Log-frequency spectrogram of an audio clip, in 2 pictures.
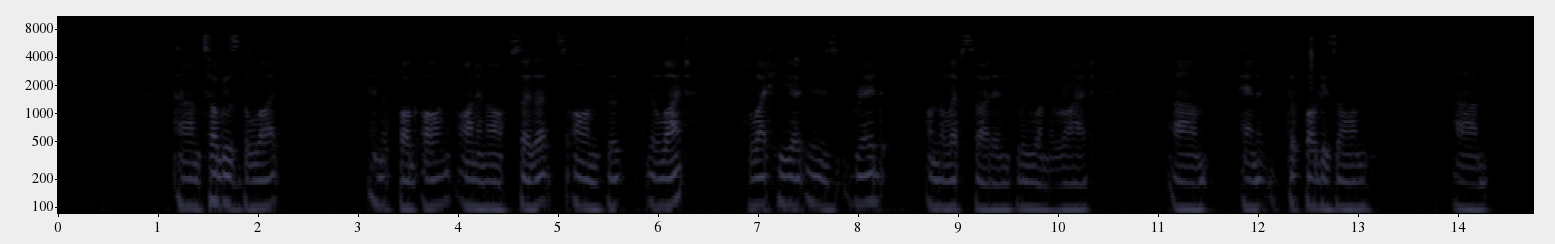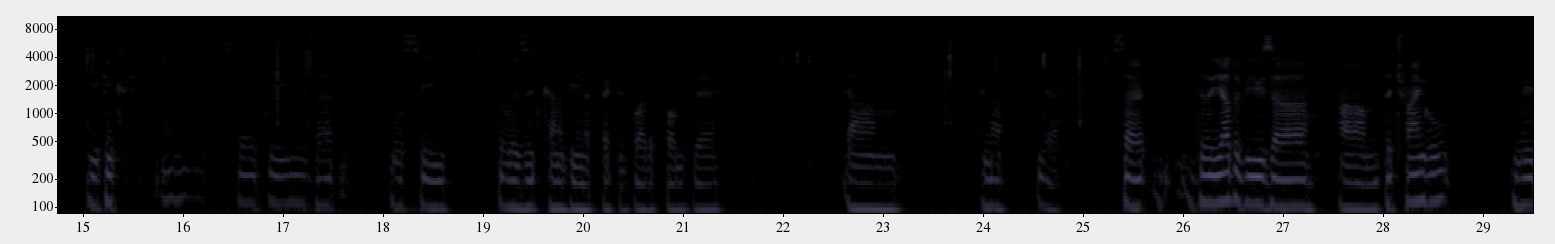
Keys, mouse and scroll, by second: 12.9-14.4 typing, 15.6-18.7 typing, 24.6-29.5 typing.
